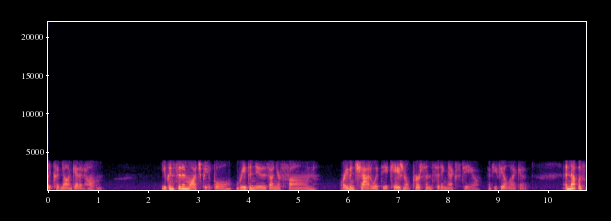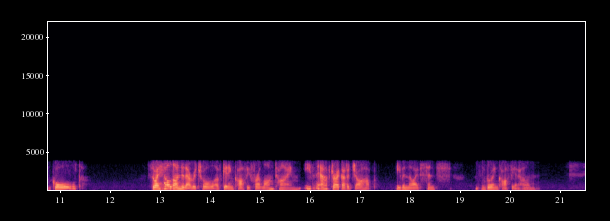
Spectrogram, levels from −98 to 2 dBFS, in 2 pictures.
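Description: Speech heard over a Speex link, whose line band of roughly 200 Hz to 3.5 kHz is audible throughout, carries two kinds of fault. VoIP packet loss concealed by the speech codec occurs at 0.85–0.99 s, 3.15–3.25 s, 5.80 s, 8.41–8.48 s, 13.01–13.28 s, 16.07–16.19 s and 19.38–19.50 s. At each gap the decoder stretches its last pitch and spectral shape into a buzzy tone or a coloured noise that fades, and the speech stays weak for a while after the packets resume. The longest gaps are 100 ms at 0.85 s and 140 ms spread over about 240 ms around 13.0 s. From 20.24 to 21.50 s there is robotic sound from repeated short buffers: a rigid, metallic 66.8 Hz buzz with about half the audio replaced by repeats. The likely cause is a 15 ms block being replayed while real audio is skipped.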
